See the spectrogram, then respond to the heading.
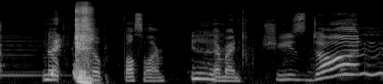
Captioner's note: extremely adorable sneeze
